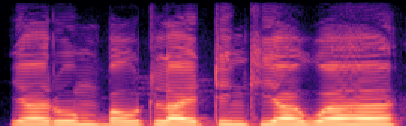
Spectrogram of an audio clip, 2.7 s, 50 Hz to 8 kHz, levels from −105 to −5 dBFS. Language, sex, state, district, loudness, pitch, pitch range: Hindi, male, Jharkhand, Deoghar, -15 LUFS, 195 Hz, 195-200 Hz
